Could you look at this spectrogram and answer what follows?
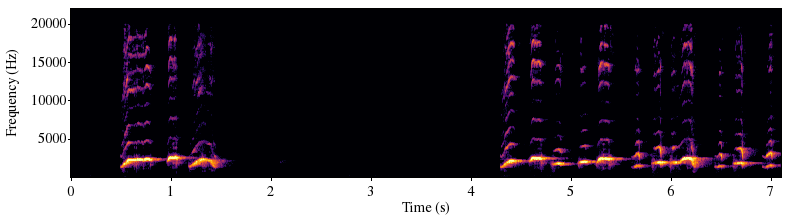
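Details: Pet male cockatiel singing a learned mashup of 'September' and 'If you're happy and you know it': three whistled notes, a pause of nearly three seconds, then a rapid run of chirpy, bending whistles about four per second.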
